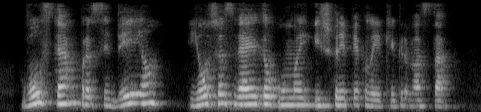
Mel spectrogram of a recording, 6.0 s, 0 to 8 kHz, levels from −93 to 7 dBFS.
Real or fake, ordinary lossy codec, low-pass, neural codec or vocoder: fake; AAC, 48 kbps; 7.2 kHz; codec, 16 kHz, 1.1 kbps, Voila-Tokenizer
